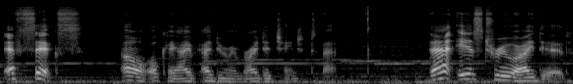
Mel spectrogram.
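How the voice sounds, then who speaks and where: A woman's voice: low voice, big pitch swings, normal speed, sharp tone, soft background music. A woman hosting a let's play, chatting and thinking aloud as she roleplays through a game. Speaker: gaming channel host.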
